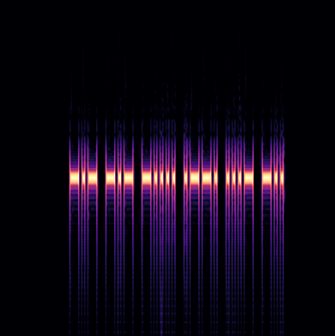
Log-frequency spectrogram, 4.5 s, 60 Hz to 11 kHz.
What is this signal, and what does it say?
Morse code, heard as a keyed tone, about 30 wpm, 700 Hz. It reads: KK6PVD
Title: USA Call Signs - 6 Characters - 30wpm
